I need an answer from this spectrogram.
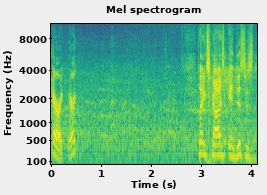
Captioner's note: spectators chattering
